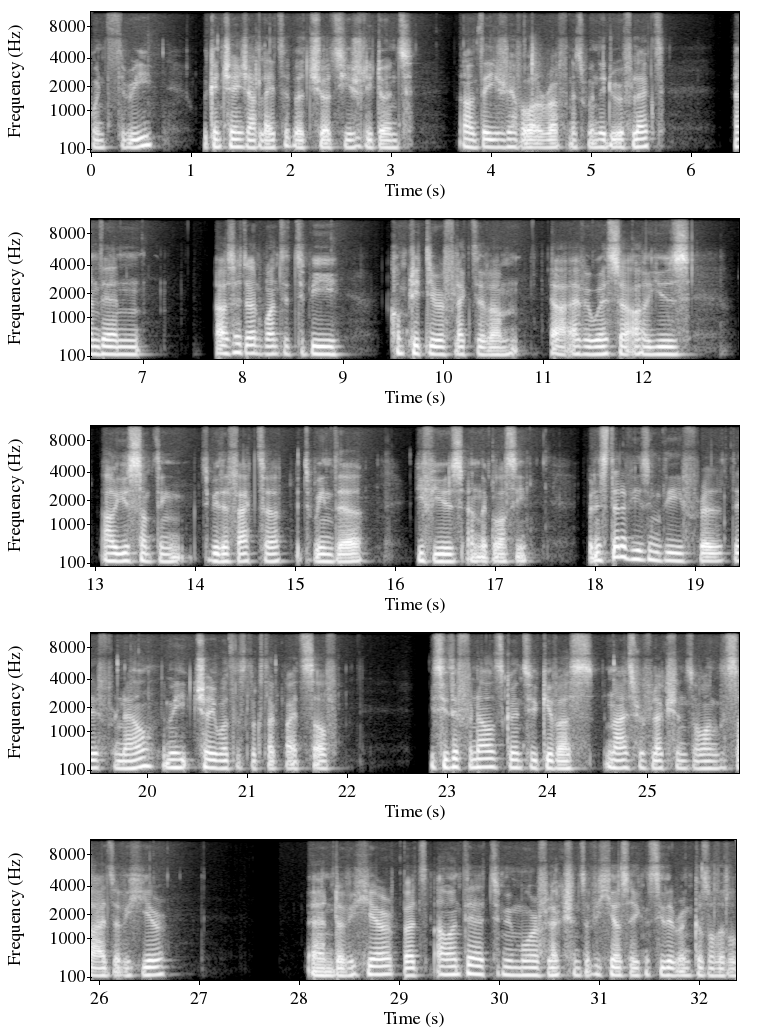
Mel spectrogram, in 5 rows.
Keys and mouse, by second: 2.5 shift+b, 4.7 shift+b, 6.5 shift+b, 8.3 shift+b, 11.1 shift+b, 13.0-14.3 drag, 14.3-15.1 middle drag, 15.5-18.4 drag, 17.4 a, 20.7-22.4 drag, 21.9 shift+b, 26.7-28.0 d, 26.8-27.8 drag, 28.3-29.3 d, 29.3-30.8 drag, 30.8-32.3 d, 31.1-32.3 drag.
